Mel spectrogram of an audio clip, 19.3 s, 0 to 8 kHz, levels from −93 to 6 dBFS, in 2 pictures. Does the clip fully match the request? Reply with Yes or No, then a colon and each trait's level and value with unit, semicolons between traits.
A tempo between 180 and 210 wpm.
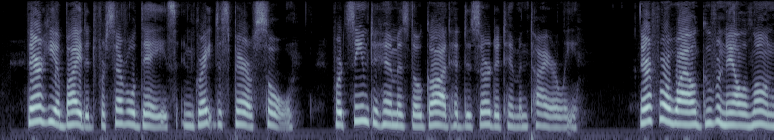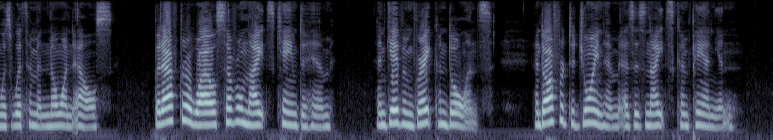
Yes: average, 185 wpm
